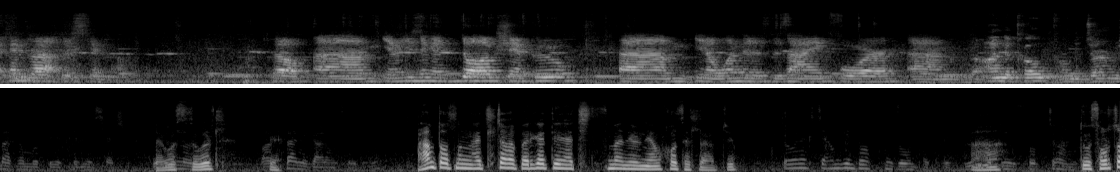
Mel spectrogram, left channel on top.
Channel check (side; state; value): both; different; correlation 0.01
